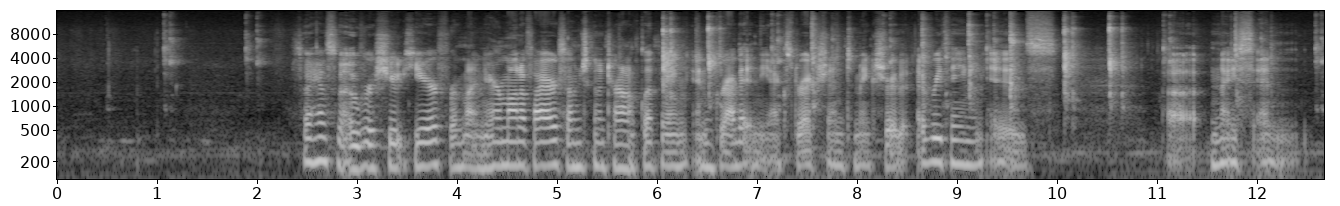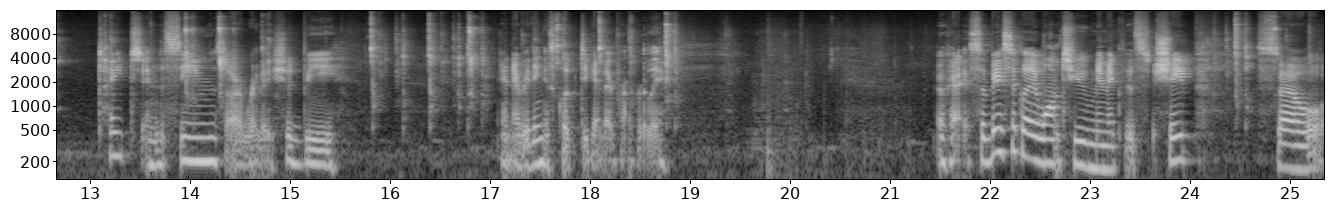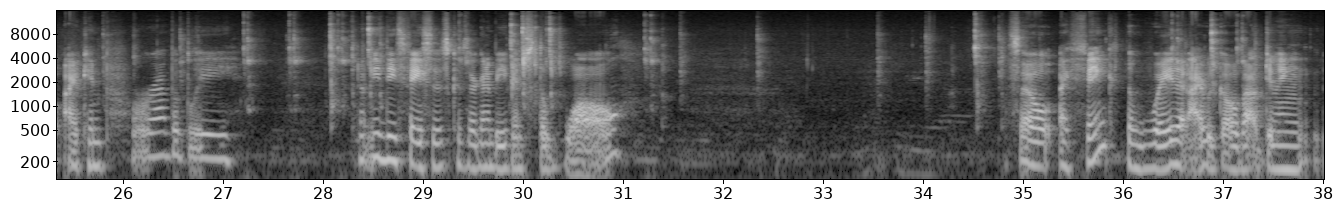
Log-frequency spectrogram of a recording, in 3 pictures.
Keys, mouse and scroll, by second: 6.0-6.5 typing, 10.0-10.5 typing, 13.9-14.2 typing, 16.7-18.7 typing, 24.4 Tab, 28.4 x, 29.9 ctrl+z, 30.2 x.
